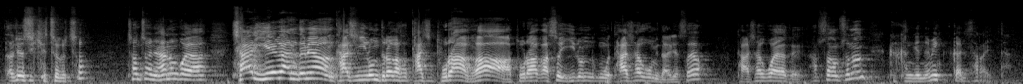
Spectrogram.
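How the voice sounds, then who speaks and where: A man's voice: sits high, fast talker. A man teaching an online math lecture, talking students through a problem step by step and checking in with them often. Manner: lively, keeps checking in with the listener.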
